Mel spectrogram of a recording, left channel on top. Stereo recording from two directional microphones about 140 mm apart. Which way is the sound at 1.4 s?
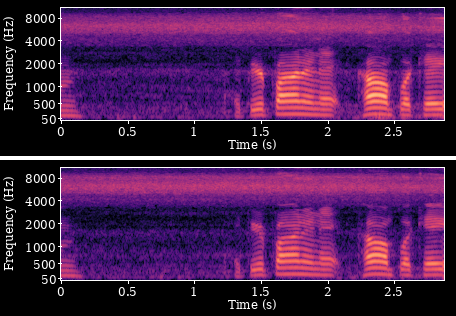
5° right (ahead or behind).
